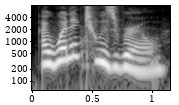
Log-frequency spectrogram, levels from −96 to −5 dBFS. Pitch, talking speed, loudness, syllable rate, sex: 260 Hz, 260 wpm, -17 LUFS, 6.1 syllables/s, female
